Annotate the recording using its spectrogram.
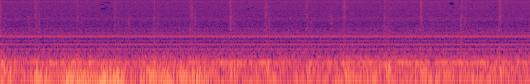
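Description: A fluorescent light hums steadily.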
